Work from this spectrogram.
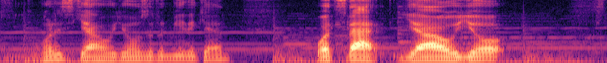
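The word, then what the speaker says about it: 八百万: What does yaoyozuru mean again? What's that? Yaoyo. It's written as 8 million. Oh, yeah, there you go. And pronounced yaoyozuru.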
